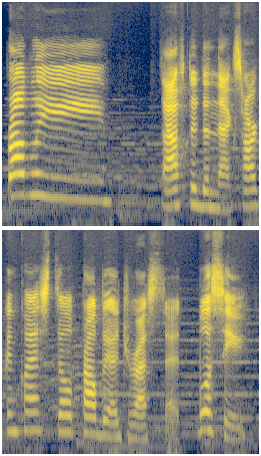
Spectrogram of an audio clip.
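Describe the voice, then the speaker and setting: A woman's voice: high voice, expressive, measured pace, bright, forceful tone, soft background music. A woman streamer giving casual commentary while playing a story game, chatty and thinking aloud about the plot. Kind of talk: casual commentary over gameplay.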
